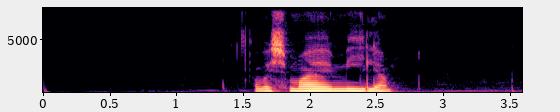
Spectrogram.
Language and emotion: Russian, neutral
